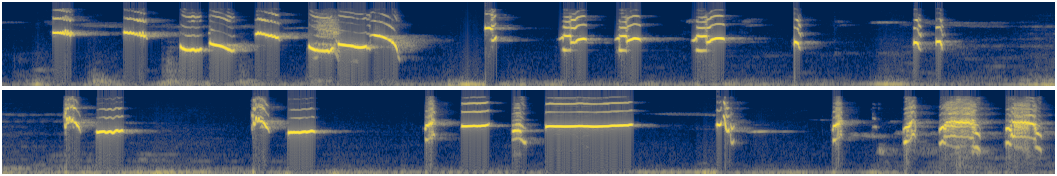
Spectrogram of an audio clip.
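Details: Oriental magpie-robin in full, rough and sharp song packed with varied phrases, used as a lure to provoke rival contest birds into fighting mood: a rapid stream of sharp chirps and down-slurred whistles, ending in harsh buzzy bursts.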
